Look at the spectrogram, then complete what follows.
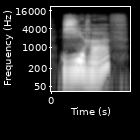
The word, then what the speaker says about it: girafe: Si notre G se retrouve juste devant un e, un i ou un y, alors là, automatiquement, sa prononciation s'adoucit et devient j.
